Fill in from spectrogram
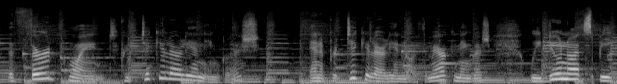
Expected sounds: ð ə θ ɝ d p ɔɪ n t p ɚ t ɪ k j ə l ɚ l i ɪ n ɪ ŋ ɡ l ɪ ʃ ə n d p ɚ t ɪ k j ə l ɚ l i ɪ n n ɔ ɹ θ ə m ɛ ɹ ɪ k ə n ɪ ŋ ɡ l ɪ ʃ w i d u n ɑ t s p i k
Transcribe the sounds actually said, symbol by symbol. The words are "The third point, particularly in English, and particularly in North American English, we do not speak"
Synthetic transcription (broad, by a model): ð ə θ ɝ d p ɔɪ n t p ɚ t ɪ k j l ɚ l i ɪ n ɪ ŋ ɡ l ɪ ʃ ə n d p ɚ t ɪ k j l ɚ l i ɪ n n ɔ ɹ θ ə m ɛ ɹ ɪ k ə n ɪ ŋ ɡ l ɪ ʃ w i d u n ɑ t s p i k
